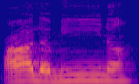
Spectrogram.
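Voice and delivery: slow आलमीन with the long आ held; stretched vowel. Shown as a demonstration. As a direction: hold the आ of आलमीन for two beats. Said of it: "खींच कर पढ़ें". (आलमीन का आ खींचकर)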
